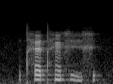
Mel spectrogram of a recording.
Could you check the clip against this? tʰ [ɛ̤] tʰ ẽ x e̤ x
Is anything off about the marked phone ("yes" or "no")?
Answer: yes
